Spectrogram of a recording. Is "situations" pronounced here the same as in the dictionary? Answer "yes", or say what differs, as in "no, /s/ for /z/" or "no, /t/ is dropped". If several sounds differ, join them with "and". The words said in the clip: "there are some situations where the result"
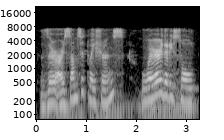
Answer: no, /s/ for /z/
